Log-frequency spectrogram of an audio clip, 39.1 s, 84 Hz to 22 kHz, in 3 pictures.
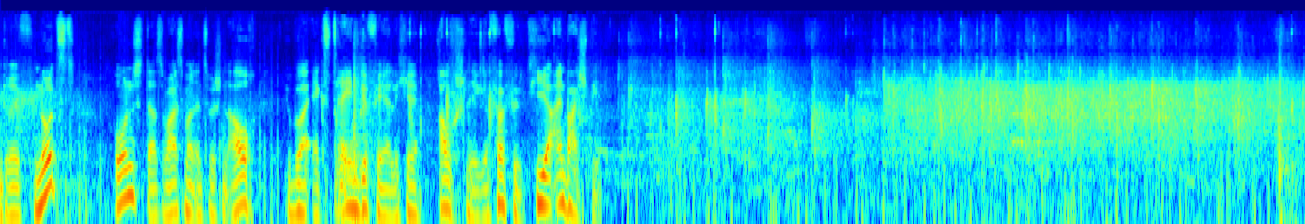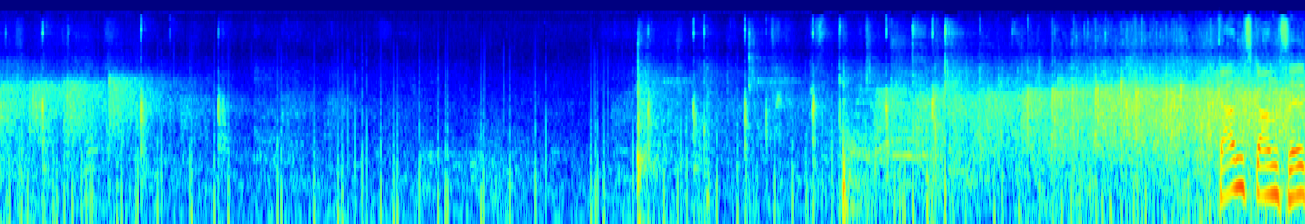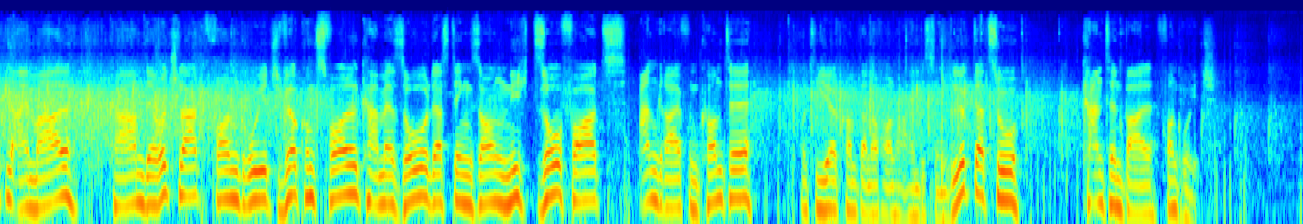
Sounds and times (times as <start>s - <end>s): Speech: 0.0s - 6.7s, 25.2s - 36.3s, 37.0s - 38.3s.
